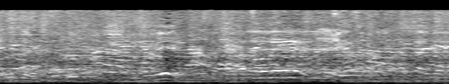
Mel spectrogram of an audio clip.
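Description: Several people chatting and talking over one another, men's voices mixed together.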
